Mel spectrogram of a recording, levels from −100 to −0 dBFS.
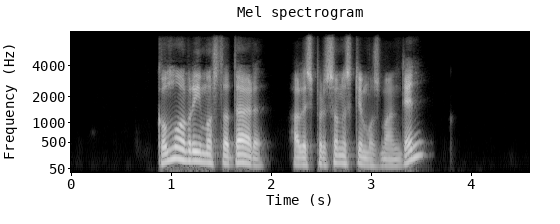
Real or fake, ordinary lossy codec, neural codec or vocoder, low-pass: fake; Opus, 64 kbps; codec, 24 kHz, 0.9 kbps, WavTokenizer, large speech release; 7.2 kHz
